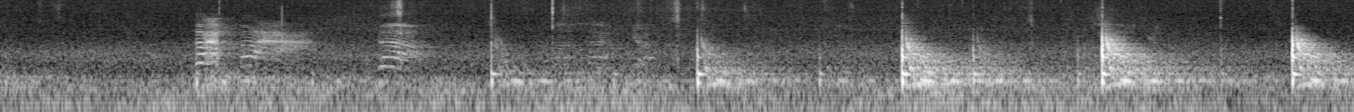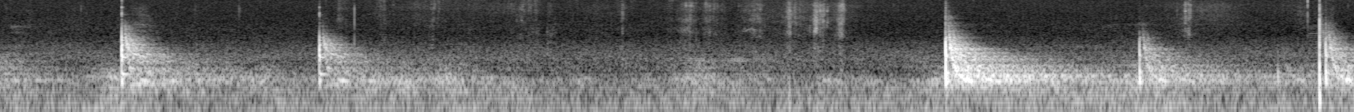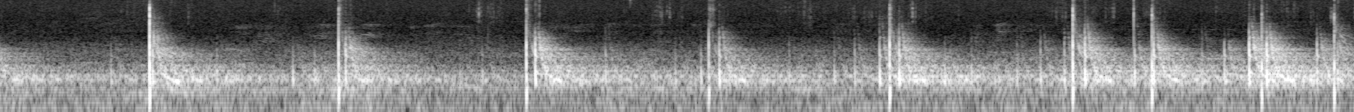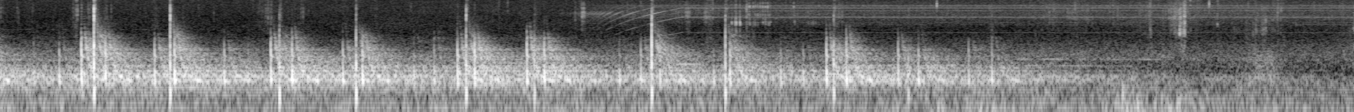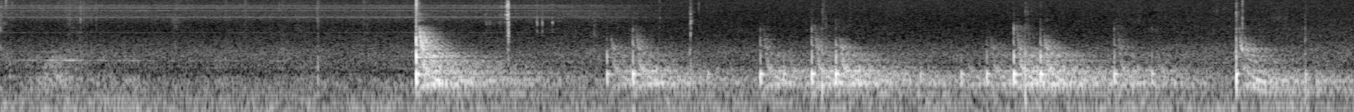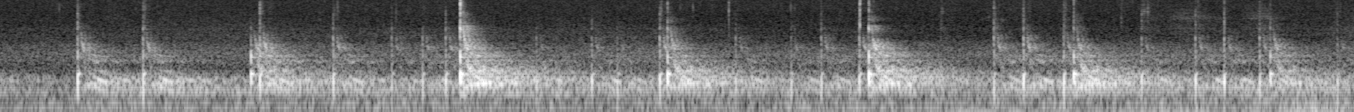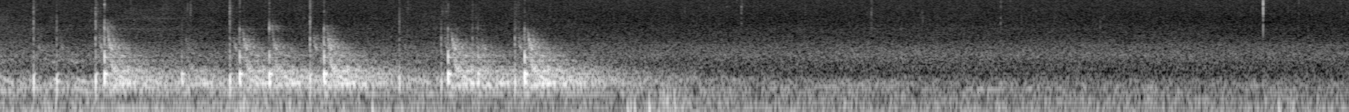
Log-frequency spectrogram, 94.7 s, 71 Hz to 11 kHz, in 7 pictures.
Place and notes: Highfield Campus, Southampton, UK - 015 Sculpture
contact mikes on two of four uprights of Justin Knowles' Steel Forms
University Rd, Southampton, UK, 15 January 2017, ~18:00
